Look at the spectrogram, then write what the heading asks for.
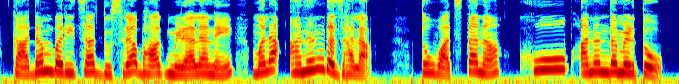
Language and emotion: Marathi, happy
